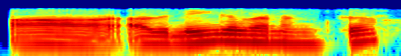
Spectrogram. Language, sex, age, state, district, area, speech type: Tamil, male, 18-30, Tamil Nadu, Salem, rural, conversation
